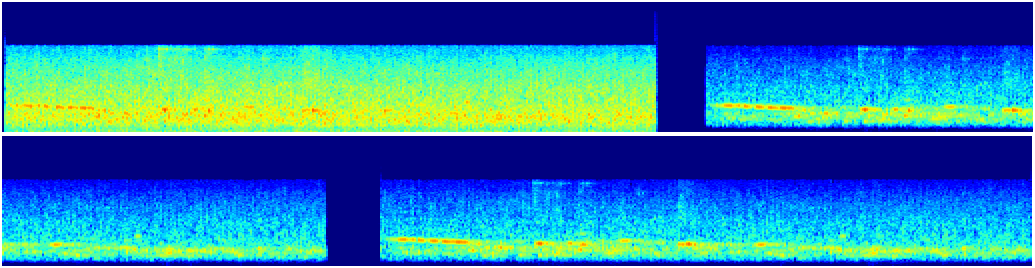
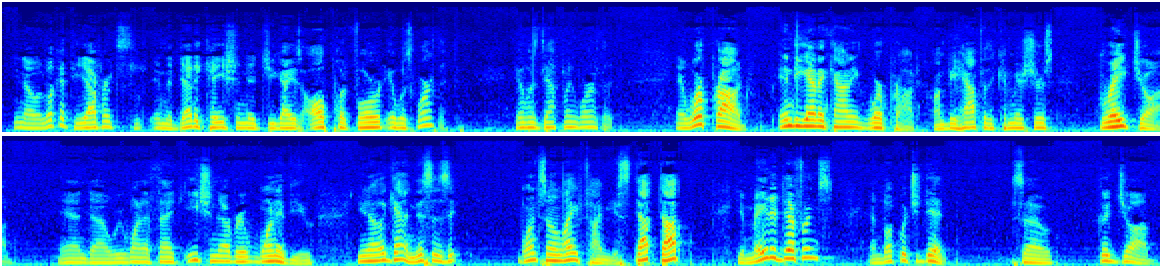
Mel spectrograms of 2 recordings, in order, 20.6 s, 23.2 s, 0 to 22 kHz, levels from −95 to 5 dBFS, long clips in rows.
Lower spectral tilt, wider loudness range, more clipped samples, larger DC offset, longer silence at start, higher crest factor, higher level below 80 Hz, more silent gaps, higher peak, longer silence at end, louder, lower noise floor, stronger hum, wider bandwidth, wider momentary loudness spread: second, -2.5 dB/octave vs -8 dB/octave; first, 12 LU vs 6 LU; neither; neither; about the same, 0 s vs 0.1 s; about the same, 22 dB vs 20 dB; about the same, -52 dBFS vs -50 dBFS; first, 6.55-7.01 s, 13.55-14.06 s vs none; about the same, -6 dBFS vs -6 dBFS; about the same, 0.05 s vs 0.05 s; about the same, -26 LUFS vs -26 LUFS; first, under -90 dBFS vs -59 dBFS; neither; second, 5.8 kHz vs 11 kHz; about the same, 16 LU vs 17 LU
